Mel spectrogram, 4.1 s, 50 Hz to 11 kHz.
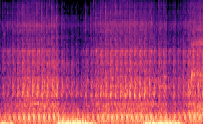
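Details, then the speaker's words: Raider 150 carb engine at idle: steady low putter with no sharp ticking or rattle; light natural metallic clatter, not loud; clean, normal idle. "So pakinggan mo, natural naman yung ano niya, yung kalansing niya, hindi yung kalakasan."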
